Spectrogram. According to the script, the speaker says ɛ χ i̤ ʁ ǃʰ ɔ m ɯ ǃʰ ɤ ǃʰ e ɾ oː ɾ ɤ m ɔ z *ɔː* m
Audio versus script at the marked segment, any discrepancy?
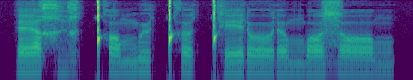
no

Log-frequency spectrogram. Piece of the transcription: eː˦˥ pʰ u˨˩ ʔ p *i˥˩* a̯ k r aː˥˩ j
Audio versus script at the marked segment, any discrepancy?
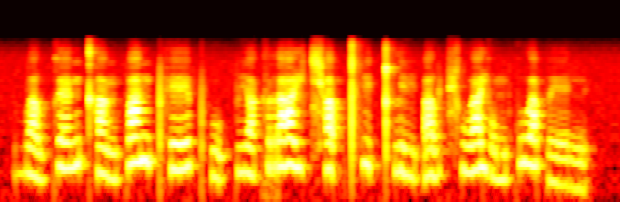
yes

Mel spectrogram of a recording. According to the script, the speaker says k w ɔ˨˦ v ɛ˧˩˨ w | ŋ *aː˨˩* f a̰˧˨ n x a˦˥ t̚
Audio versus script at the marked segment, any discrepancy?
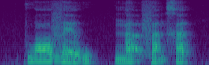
yes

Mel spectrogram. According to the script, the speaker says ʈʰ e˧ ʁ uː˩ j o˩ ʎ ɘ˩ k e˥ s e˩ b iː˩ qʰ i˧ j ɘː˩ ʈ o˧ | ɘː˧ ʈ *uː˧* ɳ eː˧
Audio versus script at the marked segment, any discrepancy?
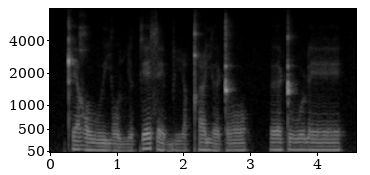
no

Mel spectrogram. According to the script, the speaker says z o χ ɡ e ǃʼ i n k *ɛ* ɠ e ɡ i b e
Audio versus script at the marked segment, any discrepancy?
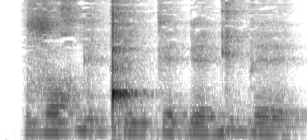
yes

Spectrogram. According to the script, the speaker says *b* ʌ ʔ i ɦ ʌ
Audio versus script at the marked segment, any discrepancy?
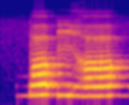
no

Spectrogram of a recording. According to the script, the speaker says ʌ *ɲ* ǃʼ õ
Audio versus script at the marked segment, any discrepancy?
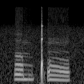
yes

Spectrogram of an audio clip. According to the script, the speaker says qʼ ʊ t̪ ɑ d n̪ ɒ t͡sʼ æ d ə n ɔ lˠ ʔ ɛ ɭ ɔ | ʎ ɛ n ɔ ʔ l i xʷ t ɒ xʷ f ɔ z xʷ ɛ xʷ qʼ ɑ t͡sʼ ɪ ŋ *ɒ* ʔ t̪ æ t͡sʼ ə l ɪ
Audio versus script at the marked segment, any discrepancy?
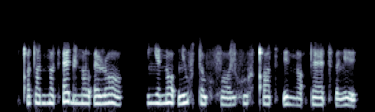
yes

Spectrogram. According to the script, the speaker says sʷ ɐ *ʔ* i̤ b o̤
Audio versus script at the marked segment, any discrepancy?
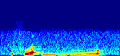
no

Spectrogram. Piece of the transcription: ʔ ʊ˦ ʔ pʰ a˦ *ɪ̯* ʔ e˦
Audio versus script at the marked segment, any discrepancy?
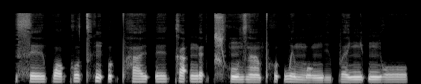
no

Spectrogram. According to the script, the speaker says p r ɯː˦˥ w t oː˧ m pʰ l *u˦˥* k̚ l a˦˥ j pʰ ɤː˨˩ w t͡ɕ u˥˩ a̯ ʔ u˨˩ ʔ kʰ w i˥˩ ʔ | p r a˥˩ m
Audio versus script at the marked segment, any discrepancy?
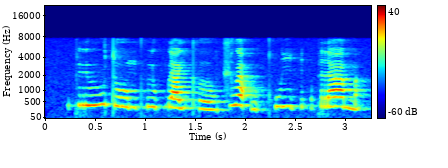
no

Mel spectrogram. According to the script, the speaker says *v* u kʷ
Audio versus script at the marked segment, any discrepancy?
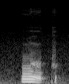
yes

